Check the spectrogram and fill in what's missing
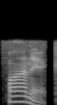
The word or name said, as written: phonic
